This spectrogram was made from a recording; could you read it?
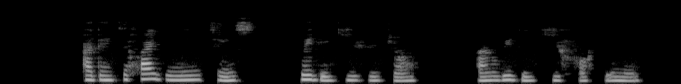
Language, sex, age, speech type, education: Nigerian Pidgin, female, 15-29, spontaneous, tertiary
